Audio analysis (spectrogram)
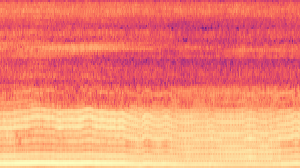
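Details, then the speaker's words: Budget Temu chainsaw cutting a partially rotted but substantial stump: steady high buzz sagging slightly as the chain bites and picking back up; cuts through easily, starts easy and runs strong, healthy. "as you can see, this is partially rotted, but it's still pretty uh substantial, and it didn't even hardly phase this thing."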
